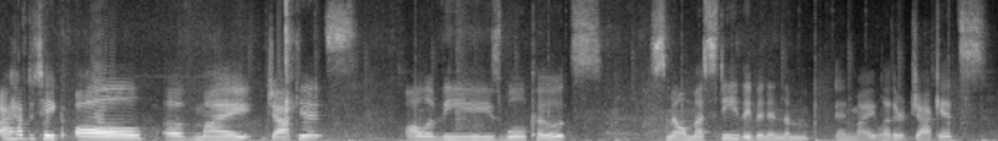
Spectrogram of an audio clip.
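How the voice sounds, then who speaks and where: Faint music plays in the background as a woman speaks with big swings in loudness. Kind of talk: casual vlog chat. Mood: cheerful, excited. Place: kitchen. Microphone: phone near.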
